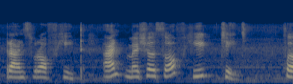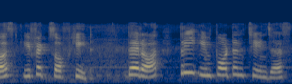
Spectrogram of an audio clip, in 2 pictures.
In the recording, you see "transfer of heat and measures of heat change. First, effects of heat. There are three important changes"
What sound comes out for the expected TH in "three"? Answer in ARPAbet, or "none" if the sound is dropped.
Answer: T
